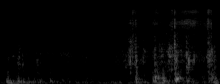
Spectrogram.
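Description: Faint rustle and soft taps of a paper planner page being turned in a disc-bound planner, mostly in the second half.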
